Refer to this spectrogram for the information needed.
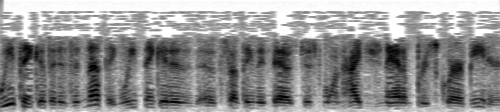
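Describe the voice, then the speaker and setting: Noticeable background noise sits behind a man's voice. He talks at a fairly quick pace with hardly any pauses. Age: 50s. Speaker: airline captain and UFO researcher. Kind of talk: radio interview.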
